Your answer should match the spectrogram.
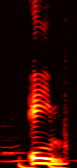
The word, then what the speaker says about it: EMM: Title of the audiobook is EMM, pronounced in short as AIM, Earth, Moon, Mars.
